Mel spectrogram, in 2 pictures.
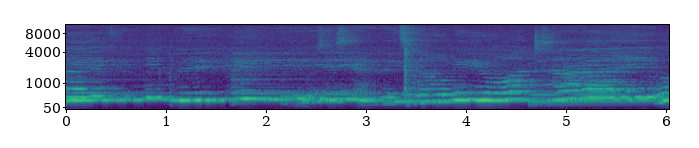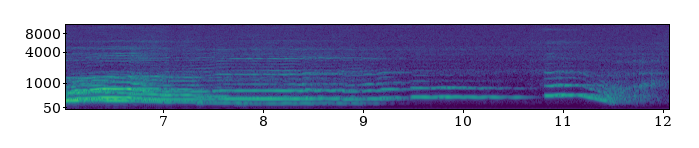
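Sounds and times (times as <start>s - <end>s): women singing in harmony: 0.0s - 10.2s
acoustic guitar: 2.4s - 9.9s.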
